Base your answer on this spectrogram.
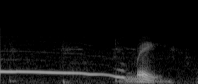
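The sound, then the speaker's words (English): A dog howls in one long, steady tone that sags slightly in pitch. A short, rougher yelping burst follows, then the sound fades. “Oh, dog's going to bark on that one.”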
